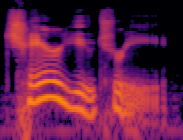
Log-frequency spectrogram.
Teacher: with a little upturned vowel at the end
